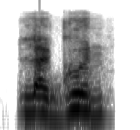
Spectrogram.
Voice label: "lagoon", Indian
